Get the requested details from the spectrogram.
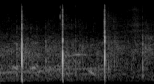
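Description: Clapping from an audience at a Mother's Day church service, applauding the speaker's mother: a few sharp, separate hand claps land at an even, unhurried pace, with a fainter final clap and a low murmur underneath.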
